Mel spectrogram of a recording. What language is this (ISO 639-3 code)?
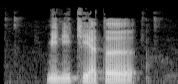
tha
